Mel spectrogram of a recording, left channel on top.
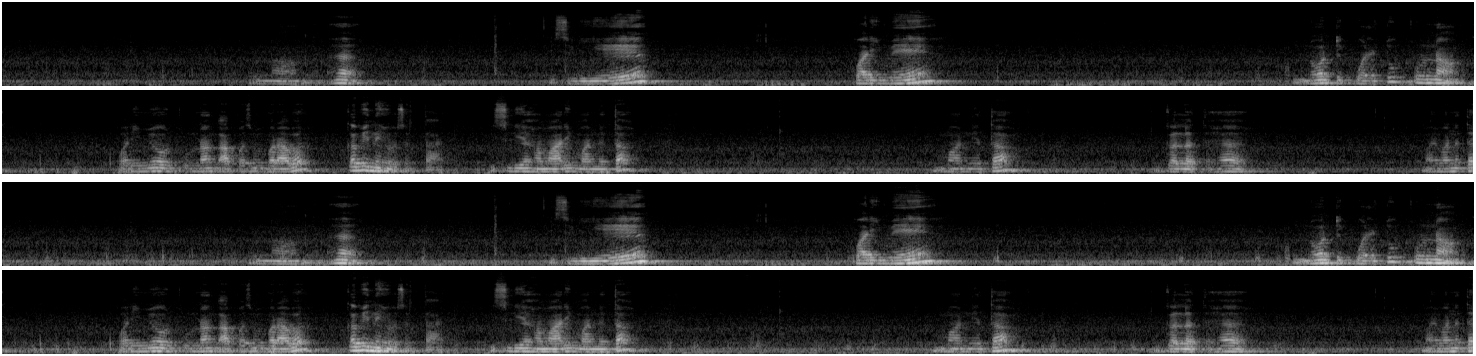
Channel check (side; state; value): left; quieter; 4.2 dB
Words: इसलिए परिमेय नॉट इक्वल टू पूर्णांक, परिमेय और पूर्णांक आपस में बराबर कभी नहीं हो सकता है, इसलिए हमारी मान्यता गलत है, हमारी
